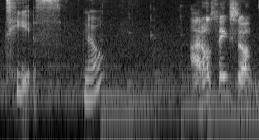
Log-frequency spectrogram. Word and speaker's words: Thijs: Thijs. Thijs. Like Thijs. Thijs. Yeah, you do. Yeah, that's very good. Like with a T, not the Yes. TH sound. Okay, so it's Thijs.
